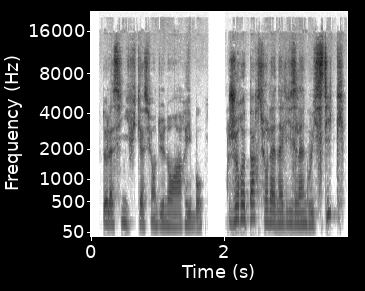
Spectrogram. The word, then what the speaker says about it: Haribo: C'est que c'est un nom qui est composé de 3 syllabes. Haribo, 3 syllabes.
